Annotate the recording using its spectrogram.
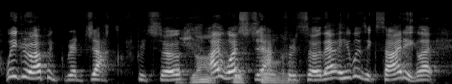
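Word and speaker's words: Cousteau: Jack Kusto. That's it. Jack Friso. We grew up with Jack Cruso.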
